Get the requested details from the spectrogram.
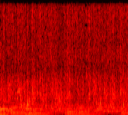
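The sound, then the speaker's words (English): Clear sake pours in a steady stream out of pressed milky rice mash at a moderate, even level, with a low sustained hum running beneath the splashing flow. “When the alcohol content gets high enough, that milky mash is pressed and clear sake pours out.”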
